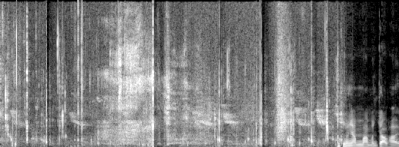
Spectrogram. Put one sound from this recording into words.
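A man bites and crunches loudly into crisp fruit close to a microphone.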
